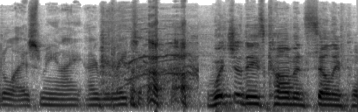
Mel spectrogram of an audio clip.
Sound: laughing

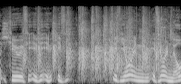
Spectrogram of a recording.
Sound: applause

